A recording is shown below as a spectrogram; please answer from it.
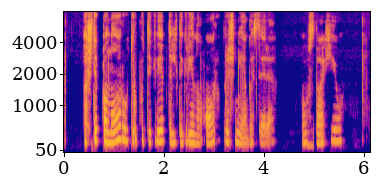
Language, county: Lithuanian, Vilnius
